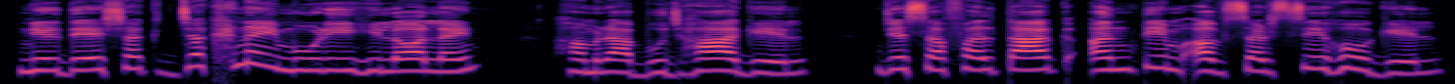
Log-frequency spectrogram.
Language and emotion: Maithili, sad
